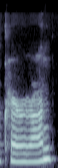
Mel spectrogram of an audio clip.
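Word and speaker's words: Cuarón: was uh released in 2004 directed by Alfonso kuron uh is that how you pronounce it yes that was perfect H I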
